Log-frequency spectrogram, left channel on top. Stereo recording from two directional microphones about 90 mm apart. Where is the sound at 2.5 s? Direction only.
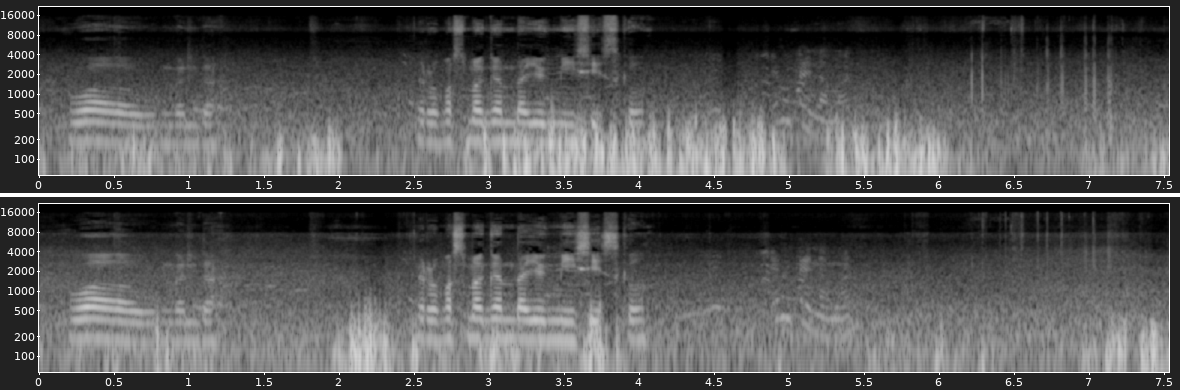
5° left (ahead or behind).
